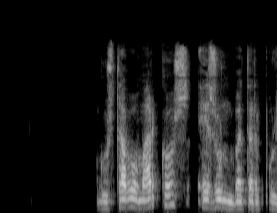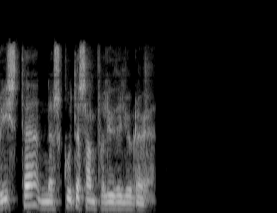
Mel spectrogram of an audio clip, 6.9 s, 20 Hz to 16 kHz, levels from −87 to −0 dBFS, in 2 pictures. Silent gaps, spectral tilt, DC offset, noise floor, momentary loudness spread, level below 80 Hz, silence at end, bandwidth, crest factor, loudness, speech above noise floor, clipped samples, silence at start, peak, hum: 2.41-2.46 s; -3 dB/octave; under 0.1%; under -90 dBFS; 8 LU; -72 dBFS; 1.55 s; 8 kHz; 22 dB; -28 LUFS; over 62 dB; under 0.1%; 1.2 s; -8 dBFS; none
